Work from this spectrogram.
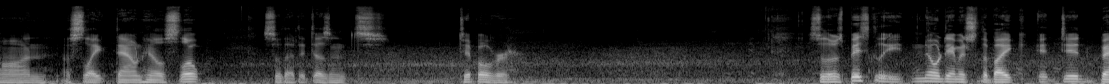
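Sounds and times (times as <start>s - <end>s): low road traffic rumble: 0.0s - 11.0s
car passing: 0.4s - 11.0s.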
